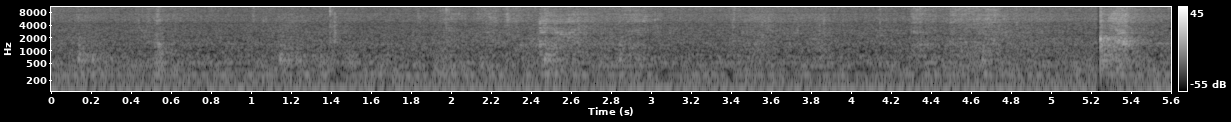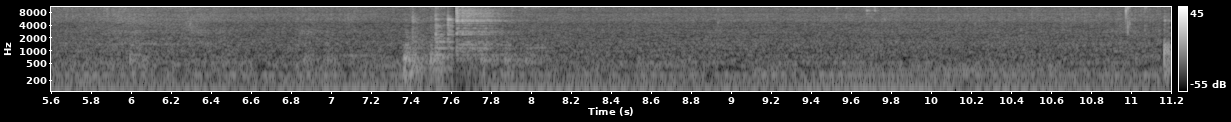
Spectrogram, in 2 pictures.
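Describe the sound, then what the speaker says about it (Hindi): Potatoes fry in hot ghee in a curry pot with a steady sizzle, stirred by a spoon that scrapes and clinks against the pan, with sharper knocks near the middle and toward the end. "आलूओं को अच्छे से भून लेना है हमने।"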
